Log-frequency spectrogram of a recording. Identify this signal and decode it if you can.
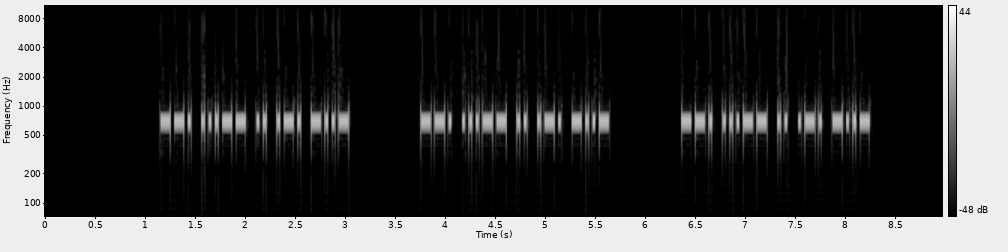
Morse code, heard as a keyed tone, about 35 wpm, 700 Hz. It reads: G3IRX G3IRX G3IRX
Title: DXCC-100 Call Signs - 5 Characters - Repeated 3x - 35wpm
